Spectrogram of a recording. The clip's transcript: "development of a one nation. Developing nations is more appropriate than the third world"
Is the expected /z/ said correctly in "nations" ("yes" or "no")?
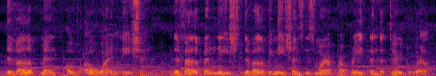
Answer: no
